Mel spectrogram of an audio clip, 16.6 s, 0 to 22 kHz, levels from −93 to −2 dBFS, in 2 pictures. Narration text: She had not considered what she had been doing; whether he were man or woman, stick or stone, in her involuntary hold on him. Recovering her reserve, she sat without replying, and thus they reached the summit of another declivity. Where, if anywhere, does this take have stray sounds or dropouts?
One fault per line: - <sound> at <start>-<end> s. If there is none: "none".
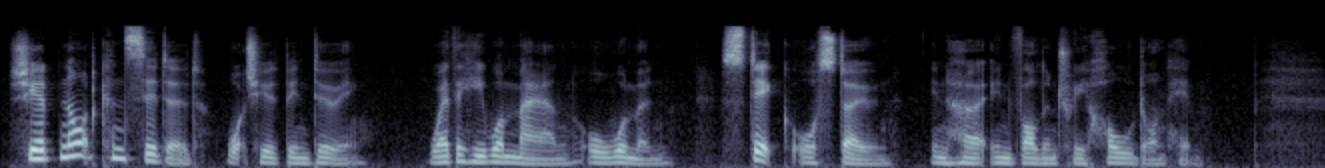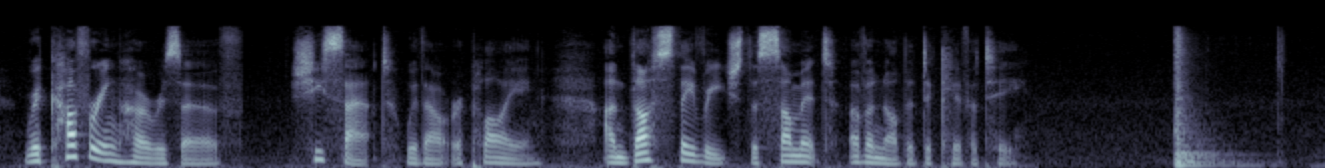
- thud at 15.6-16.3 s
